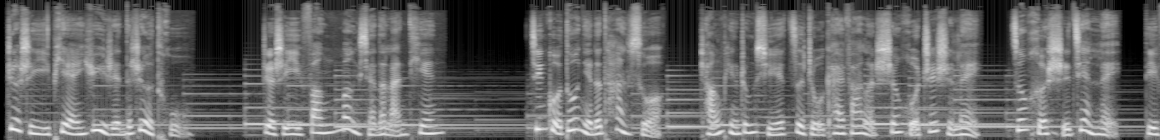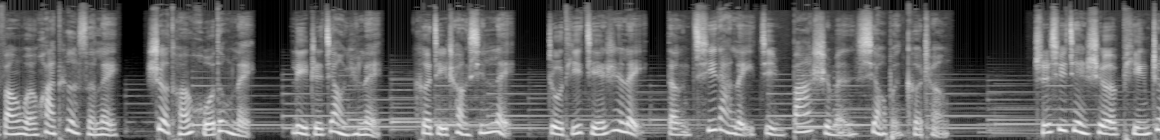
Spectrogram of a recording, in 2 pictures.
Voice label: 女宣传片学校介绍阳光

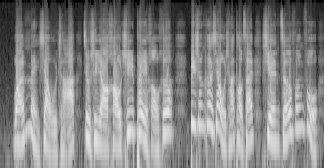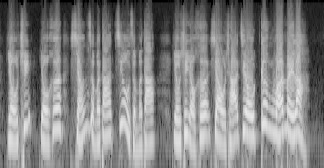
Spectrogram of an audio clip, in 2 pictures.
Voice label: 广告

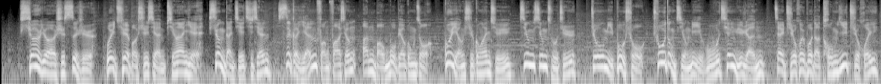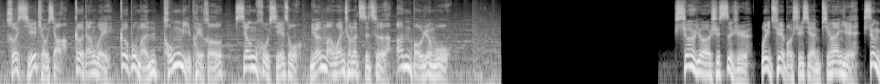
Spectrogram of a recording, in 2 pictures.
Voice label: 党政汇报; 贵阳公安平安夜筑平安

